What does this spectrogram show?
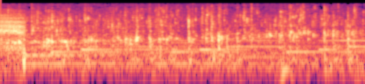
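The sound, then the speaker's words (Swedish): Brämhults lemonade is poured steadily into a glass for a few seconds, a continuous gurgling splash with a ringing tone as the glass fills. No one speaks. “Men plingar jag tre gånger, och det kommer jag göra flera gånger under dagen då vill jag ha ett glas iskallt Brämhults lemonade.”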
